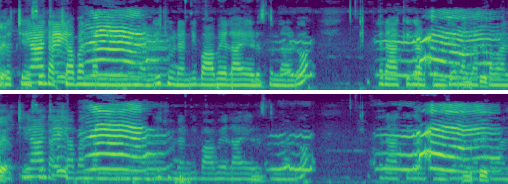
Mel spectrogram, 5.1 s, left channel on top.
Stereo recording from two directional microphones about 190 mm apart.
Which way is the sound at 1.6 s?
40° left (ahead or behind).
